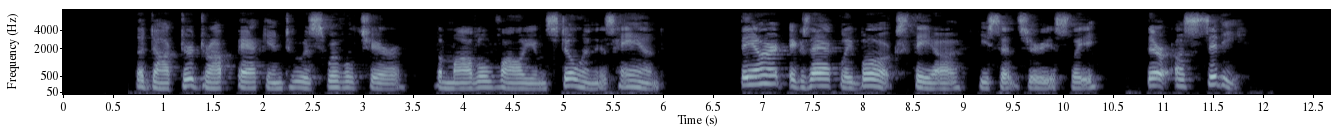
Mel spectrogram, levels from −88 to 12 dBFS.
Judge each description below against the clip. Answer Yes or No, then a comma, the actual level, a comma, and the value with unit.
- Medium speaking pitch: Yes, medium, 160 Hz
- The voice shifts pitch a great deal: No, average, 4.9 semitones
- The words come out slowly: Yes, slow, 125 wpm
